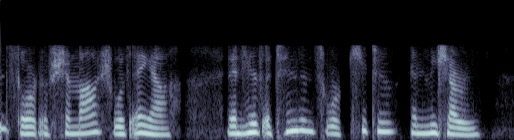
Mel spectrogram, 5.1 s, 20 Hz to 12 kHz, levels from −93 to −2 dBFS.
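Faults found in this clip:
G.729 codec damage, whole clip. Speech plainly rough and slightly synthetic. Nothing above 3.8 kHz. Probable component: VoIP encoder. Speech rebuilt from a vocal tract filter, pitch predictor and few pulses per frame, which fits an 8 kbit/s codec.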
